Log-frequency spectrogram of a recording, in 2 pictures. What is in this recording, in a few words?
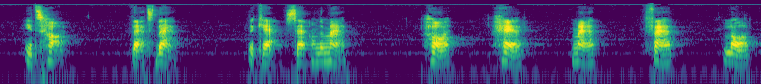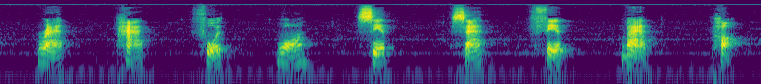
Stop sounds; flap sounds e stop sounds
